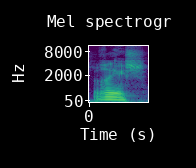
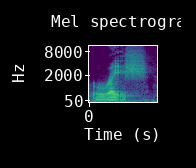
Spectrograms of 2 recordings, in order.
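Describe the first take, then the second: First: The r is made in the back of the throat. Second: The r is a plain English-style r sound. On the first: "in Israel they go resh" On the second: "We sometimes we just go resh, but that's a very English thing to do"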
